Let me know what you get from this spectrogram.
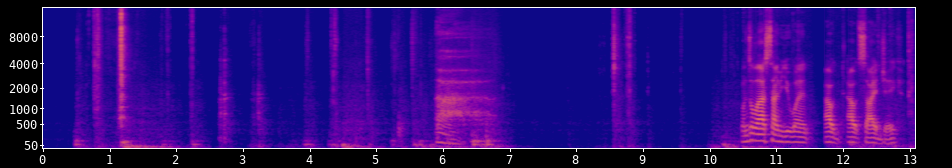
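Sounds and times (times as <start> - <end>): man sighing ahh: 5.9 - 7.0.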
